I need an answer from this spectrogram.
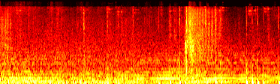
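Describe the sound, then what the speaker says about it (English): A horse in the vampire survival game V Rising trots with clip-clopping hooves, and the steps grow sharper and more distinct toward the end over a murky background with a short whoosh in the middle. "Let's get this horse out of here."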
